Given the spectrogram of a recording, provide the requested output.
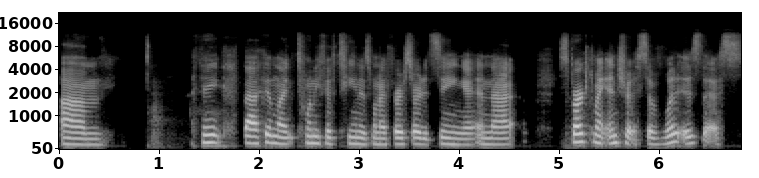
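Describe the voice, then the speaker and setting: A woman at medium pitch talks at a moderate pace with fairly even intonation. Her loudness swings widely against a quiet background. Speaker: fabric and product developer. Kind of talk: guest lecture to students. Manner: halting, many fillers.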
